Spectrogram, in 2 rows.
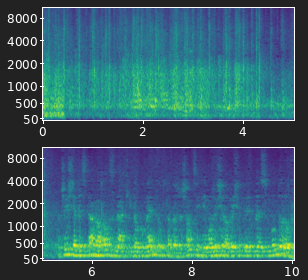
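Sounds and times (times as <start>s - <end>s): audience applause: 0.0s - 5.2s.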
